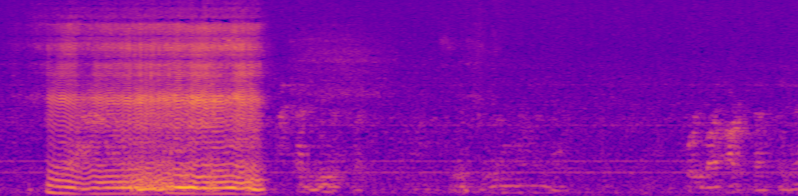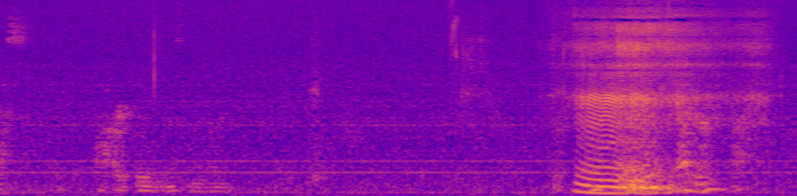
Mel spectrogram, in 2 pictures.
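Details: Person napping while watching TV: loud, harsh, rattling snores with long quiet gaps and faint softer breaths between, over a steady room hum; snoring.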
